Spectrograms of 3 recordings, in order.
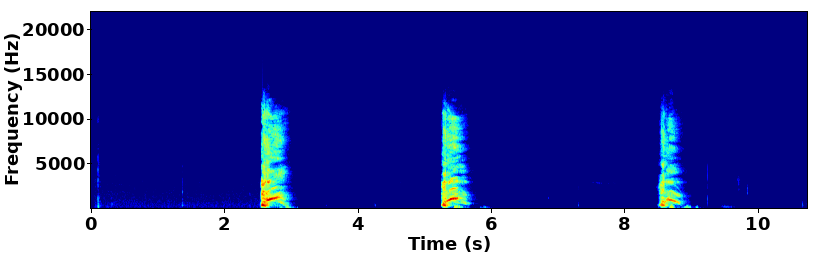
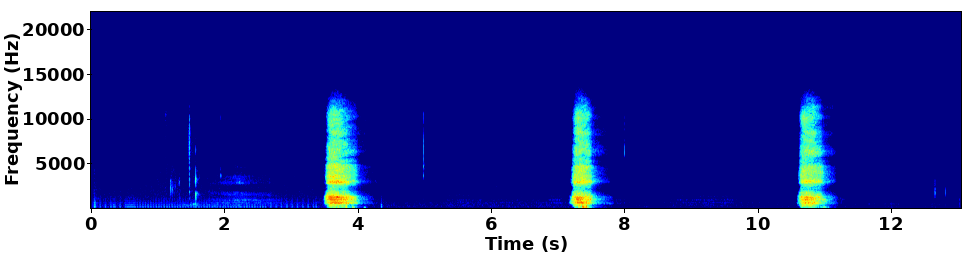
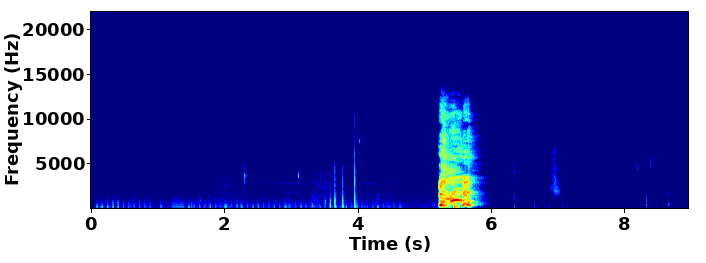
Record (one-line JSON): {"three_cough_length": "10.8 s", "three_cough_amplitude": 28180, "three_cough_signal_mean_std_ratio": 0.21, "exhalation_length": "13.1 s", "exhalation_amplitude": 12970, "exhalation_signal_mean_std_ratio": 0.22, "cough_length": "9.0 s", "cough_amplitude": 26869, "cough_signal_mean_std_ratio": 0.19, "survey_phase": "beta (2021-08-13 to 2022-03-07)", "age": "45-64", "gender": "Female", "wearing_mask": "No", "symptom_cough_any": true, "symptom_runny_or_blocked_nose": true, "symptom_fatigue": true, "symptom_headache": true, "symptom_onset": "2 days", "smoker_status": "Never smoked", "respiratory_condition_asthma": false, "respiratory_condition_other": false, "recruitment_source": "Test and Trace", "submission_delay": "1 day", "covid_test_result": "Positive", "covid_test_method": "RT-qPCR", "covid_ct_value": 19.7, "covid_ct_gene": "ORF1ab gene", "covid_ct_mean": 19.7, "covid_viral_load": "340000 copies/ml", "covid_viral_load_category": "Low viral load (10K-1M copies/ml)"}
